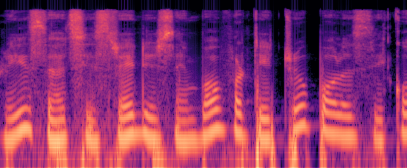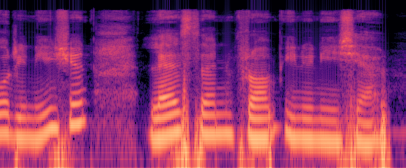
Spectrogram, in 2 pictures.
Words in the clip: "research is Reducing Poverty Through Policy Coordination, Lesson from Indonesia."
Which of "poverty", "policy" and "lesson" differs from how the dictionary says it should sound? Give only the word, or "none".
poverty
